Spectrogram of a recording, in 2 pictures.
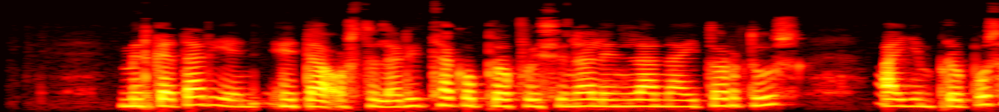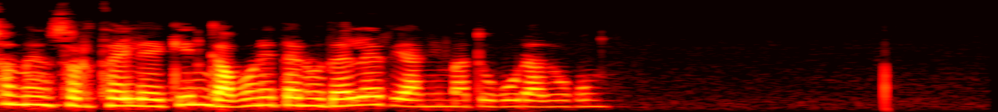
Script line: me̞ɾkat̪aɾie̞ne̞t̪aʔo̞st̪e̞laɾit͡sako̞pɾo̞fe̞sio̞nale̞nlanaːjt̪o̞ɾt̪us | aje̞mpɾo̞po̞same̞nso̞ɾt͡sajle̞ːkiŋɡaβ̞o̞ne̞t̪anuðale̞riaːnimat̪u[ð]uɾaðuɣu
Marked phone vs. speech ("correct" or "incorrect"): incorrect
